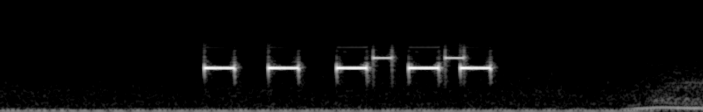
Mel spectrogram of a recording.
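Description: A radar unit beeps quickly several times.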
